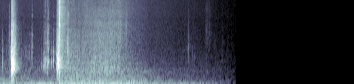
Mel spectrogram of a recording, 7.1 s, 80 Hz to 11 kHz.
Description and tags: match lit
A match being struck twice and lit on the second - recorded with a Sony ECM-99 Stereo microphone to SonyMD. No effects were added, other than to increase the volume to hear the flame.
field-recording, soundeffect, effect, environmental-sounds-research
